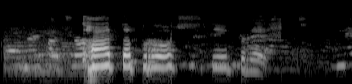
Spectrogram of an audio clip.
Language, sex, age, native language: Icelandic, female, 10, Polish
